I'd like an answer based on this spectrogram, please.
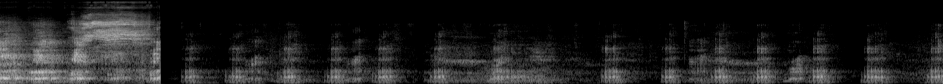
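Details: Domestic pigs on a pig farm; a brief loud squealing burst, then a steady series of short, low, rough grunts repeated about three times a second.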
